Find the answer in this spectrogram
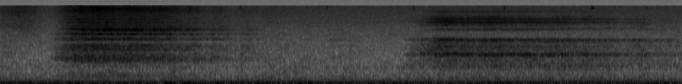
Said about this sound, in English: So you're also doing abdominal breathing now. Yeah, and that will say a few times today. You want to breathe into the belly so the belly expands, and then as you exhale, you're pulling in on the belly.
